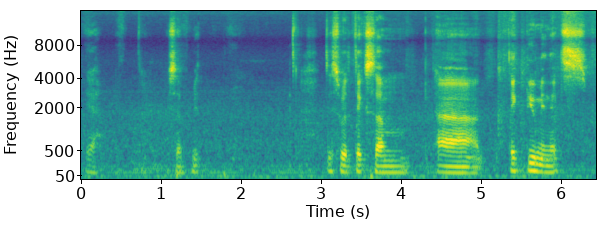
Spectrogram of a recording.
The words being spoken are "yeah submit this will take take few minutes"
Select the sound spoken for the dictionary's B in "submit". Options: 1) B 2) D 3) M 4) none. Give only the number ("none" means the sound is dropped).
4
